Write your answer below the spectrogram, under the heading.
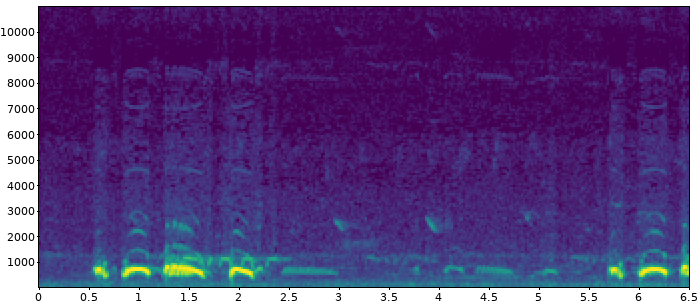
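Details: Spotted dove calling as a lure to trap wild doves: four arched coos, a quiet stretch with faint bird notes, then three more coos beginning a new phrase.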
